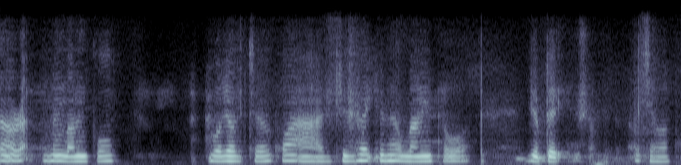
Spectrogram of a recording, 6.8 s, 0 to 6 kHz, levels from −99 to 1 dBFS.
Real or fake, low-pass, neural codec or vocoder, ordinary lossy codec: fake; 5.4 kHz; codec, 16 kHz, 0.5 kbps, FunCodec, trained on Chinese and English, 25 frames a second; AAC, 48 kbps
